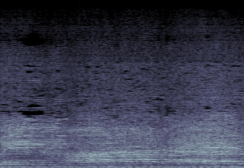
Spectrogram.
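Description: Quiet devotional chant music between sung lines of a Gurbani refrain: a steady held tone without clear words.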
